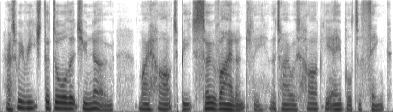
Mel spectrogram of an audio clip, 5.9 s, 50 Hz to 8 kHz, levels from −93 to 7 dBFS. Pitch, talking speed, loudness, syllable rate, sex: 135 Hz, 205 wpm, -17 LUFS, 4.7 syllables/s, male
